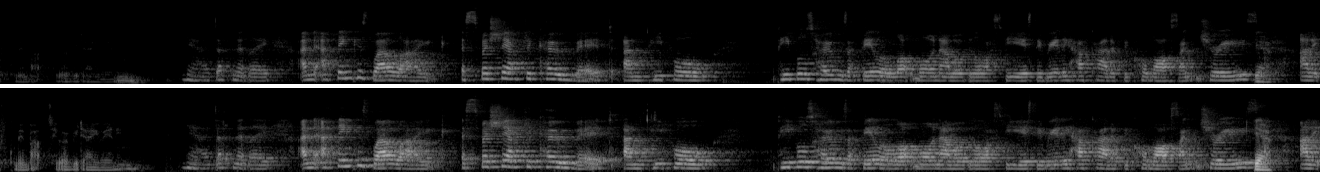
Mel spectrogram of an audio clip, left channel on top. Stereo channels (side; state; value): left; quieter; 5.1 dB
